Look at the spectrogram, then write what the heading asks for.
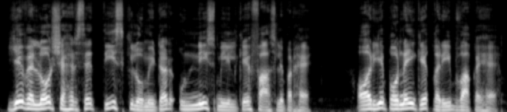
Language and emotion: Urdu, neutral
